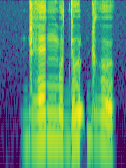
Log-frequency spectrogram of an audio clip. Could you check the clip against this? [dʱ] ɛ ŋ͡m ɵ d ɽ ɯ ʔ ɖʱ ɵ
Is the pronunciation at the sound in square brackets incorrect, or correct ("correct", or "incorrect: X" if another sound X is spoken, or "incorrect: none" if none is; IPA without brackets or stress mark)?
incorrect: ɖʱ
